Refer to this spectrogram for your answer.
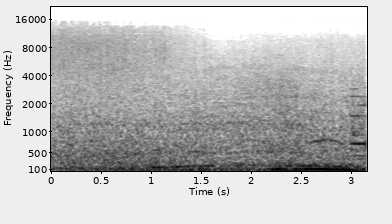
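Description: A bus drives over a bridge in a marginal area of a city, with a steady engine rumble and broad road noise, holding even throughout and swelling slightly louder toward the end.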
